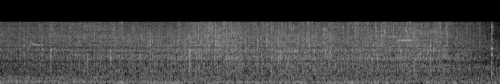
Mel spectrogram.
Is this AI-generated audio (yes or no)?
no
